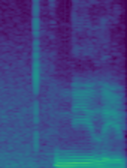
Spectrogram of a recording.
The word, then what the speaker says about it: Neli: It's called, I think it's pronounced Neely. What's the meaning behind it? Neely, that's right.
